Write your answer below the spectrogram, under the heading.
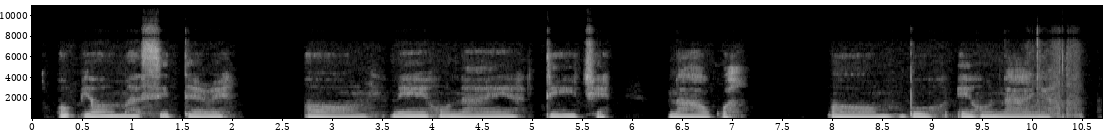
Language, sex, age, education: Igbo, female, 30-45, tertiary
